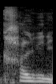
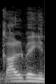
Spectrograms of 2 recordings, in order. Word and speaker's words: 칼뱅: 중에 하나가 누가 있냐면 칼빈이 있습니다 칼빈 요즘은 발음을 칼뱅이 부르는데 깔뱅의 신학 서적을 보면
